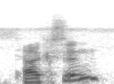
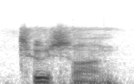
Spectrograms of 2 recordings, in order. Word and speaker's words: Tucson: know where that is Tucson am I saying am I saying it wrong yeah it's Tucson oh right Tucson you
